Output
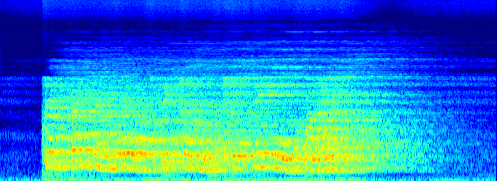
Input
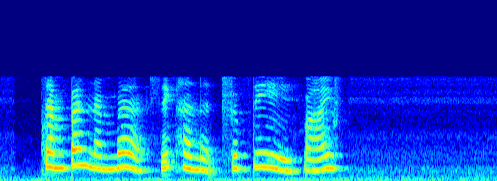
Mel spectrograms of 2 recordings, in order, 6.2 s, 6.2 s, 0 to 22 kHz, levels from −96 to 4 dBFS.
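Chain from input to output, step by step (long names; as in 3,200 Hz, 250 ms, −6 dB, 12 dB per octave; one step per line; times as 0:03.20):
bass and treble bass −7 dB, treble +12 dB
downward compressor 5 to 1, threshold −39 dBFS, peak gain reduction 15.5 dB
feedback echo with a high-pass in the loop 123 ms, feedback 79%, high-pass 230 Hz, level −14 dB
noise gate −50 dBFS, range −46 dB
comb filter 1.9 ms, depth 49%
upward compression, threshold −49 dBFS
reverb with rising layers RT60 2.4 s, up +7 semitones, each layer −8 dB, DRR −5 dB
level +9 dB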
